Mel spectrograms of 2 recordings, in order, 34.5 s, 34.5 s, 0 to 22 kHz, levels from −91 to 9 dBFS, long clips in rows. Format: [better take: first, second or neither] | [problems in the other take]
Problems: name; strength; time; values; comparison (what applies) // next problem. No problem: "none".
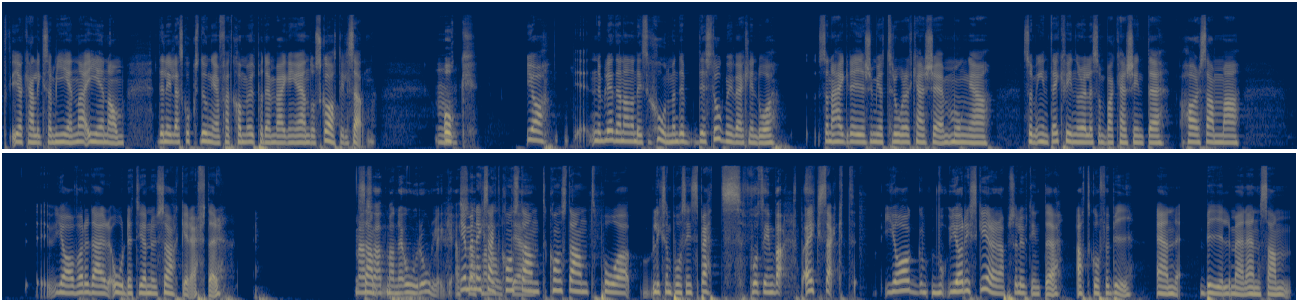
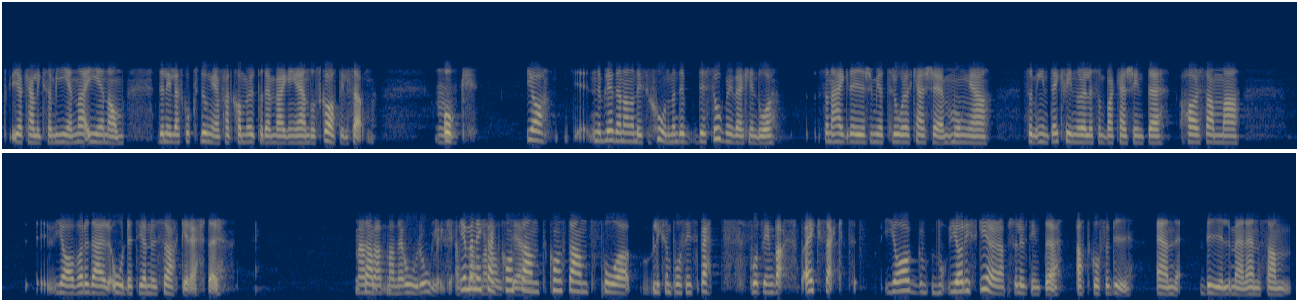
first | phone-call audio; nothing above 3.5 kHz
